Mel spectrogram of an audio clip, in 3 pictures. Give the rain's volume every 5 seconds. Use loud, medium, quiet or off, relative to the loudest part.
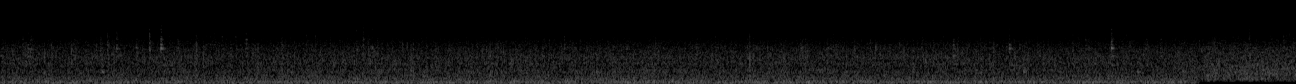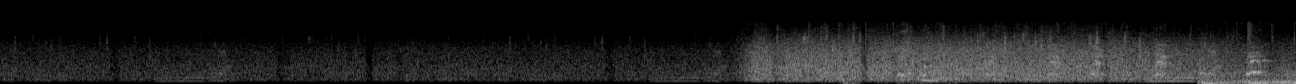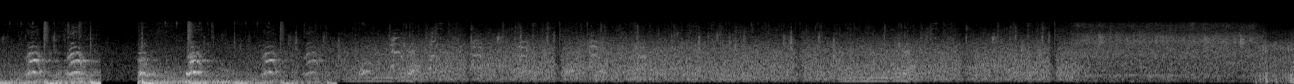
quiet, quiet, quiet, quiet, loud, medium, loud, loud.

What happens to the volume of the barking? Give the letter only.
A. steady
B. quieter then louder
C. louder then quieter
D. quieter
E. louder
C.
